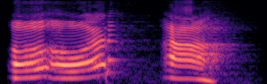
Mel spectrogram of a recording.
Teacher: यहां से आपके कंठ से जीभ के ठेठ नीचे से जो ध्वनि निकलेगी वह है अ और आ, और इसलिए इनको कहते हैं कंठीय स्वर।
